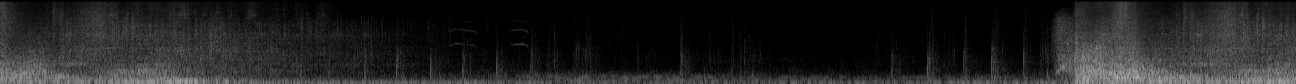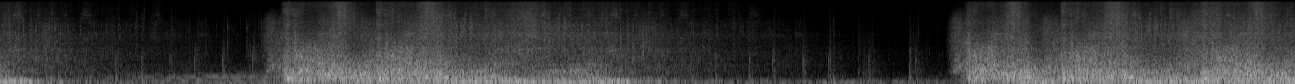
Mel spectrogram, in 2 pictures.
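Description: Incendio fire spell in Hogwarts Legacy, cast as loud whooshing fiery bursts that erupt in three separate blasts, each lasting several seconds, with quieter rumbling gaps between them.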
